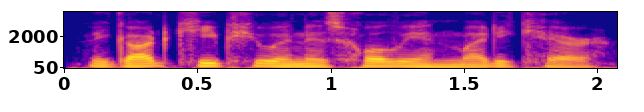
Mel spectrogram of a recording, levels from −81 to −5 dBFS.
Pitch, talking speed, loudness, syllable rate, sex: 115 Hz, 290 wpm, -16 LUFS, 6.4 syllables/s, male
